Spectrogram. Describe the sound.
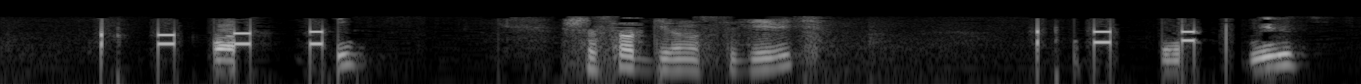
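Phone keypad tones beep while a number is entered: a few short tones, then a voice speaks, then another quick run of tones.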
